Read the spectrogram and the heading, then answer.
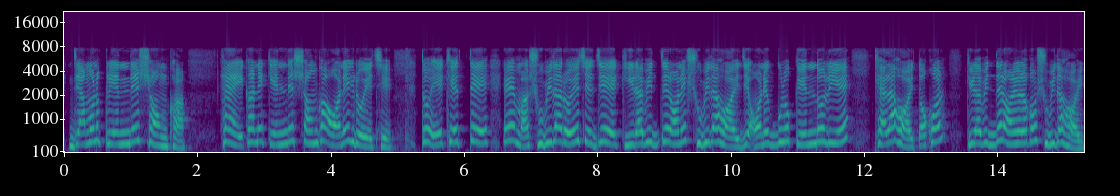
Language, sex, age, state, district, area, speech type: Bengali, female, 18-30, West Bengal, Nadia, rural, spontaneous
